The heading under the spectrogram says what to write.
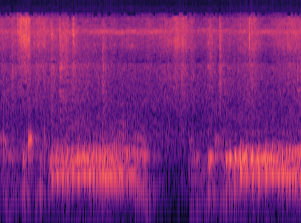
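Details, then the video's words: Two low, warbling pigeon coos, each about a second long, separated by a short quiet gap. "Pigeon Sound"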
